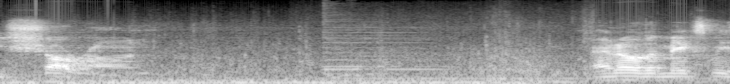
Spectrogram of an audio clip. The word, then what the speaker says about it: Charon: we go to hermia i know i pronounce it kharan in this game but it is supposed to be charon i know that makes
